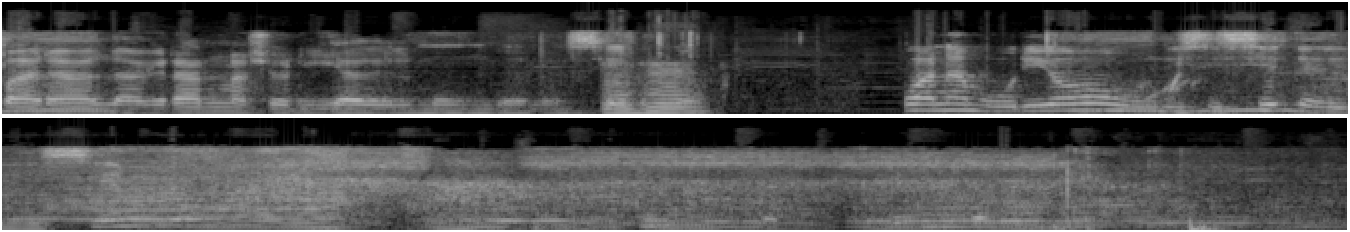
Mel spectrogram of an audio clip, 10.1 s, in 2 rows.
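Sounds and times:
speech: 0:00.0 - 0:02.8, 0:03.4 - 0:09.3
motorcycle passing along a street in a residential neighbourhood: 0:04.8 - 0:10.0.

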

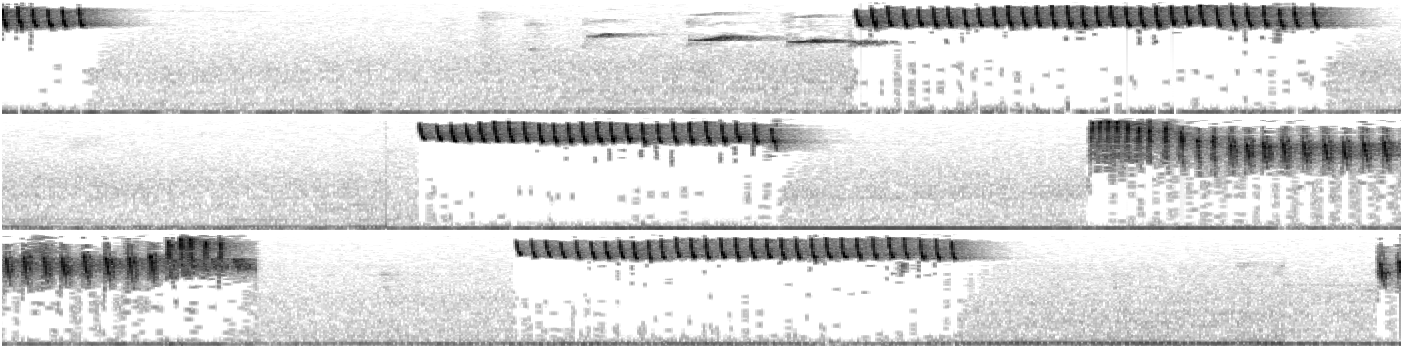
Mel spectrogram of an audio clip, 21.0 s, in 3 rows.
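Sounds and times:
bird trilling: 0:00.0 - 0:00.8, 0:02.5 - 0:06.9, 0:09.1 - 0:11.2, 0:12.4 - 0:15.3, 0:16.6 - 0:19.0.

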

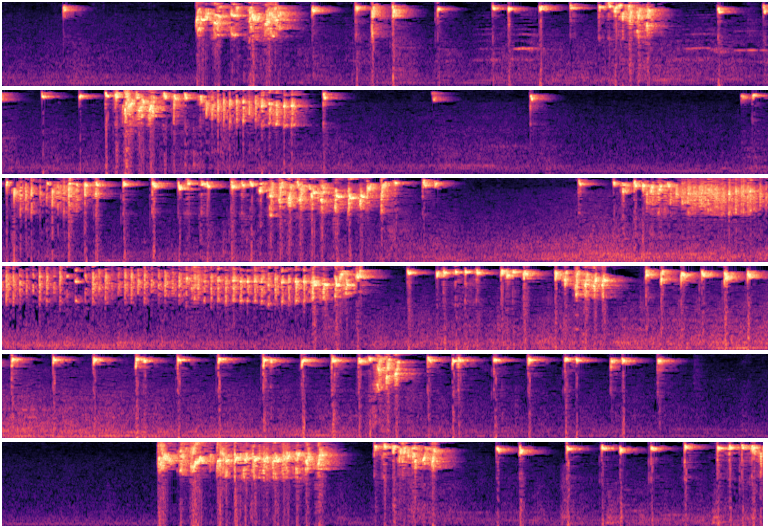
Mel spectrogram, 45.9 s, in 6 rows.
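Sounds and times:
lovebird chattering: 0:02.0 - 0:11.2, 0:15.0 - 0:19.9, 0:21.1 - 0:37.5, 0:39.9 - 0:45.9.

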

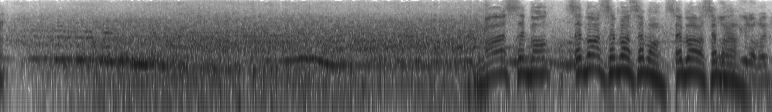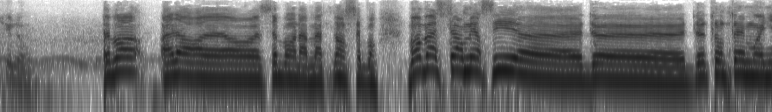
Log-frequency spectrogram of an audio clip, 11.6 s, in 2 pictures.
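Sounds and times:
racing engines running in the paddock: 0:00.0 - 0:06.6
speech: 0:03.8 - 0:11.5.

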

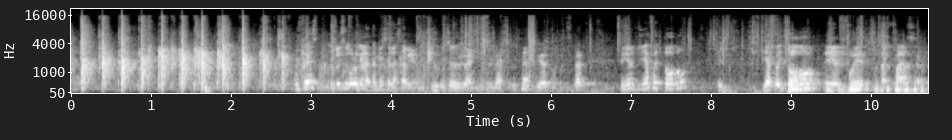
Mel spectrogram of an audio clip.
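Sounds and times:
audience clapping in unison at a comic-book talk: 0:00.0 - 0:03.4
speech: 0:02.8 - 0:10.7.

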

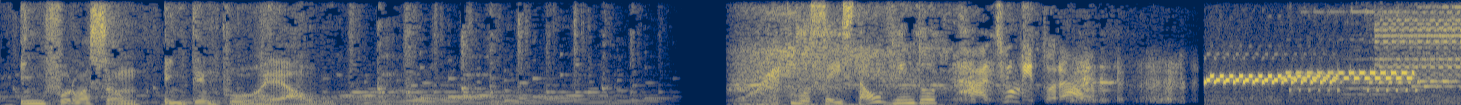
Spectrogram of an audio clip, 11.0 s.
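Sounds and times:
speech: 0:00.2 - 0:03.3, 0:05.9 - 0:08.5
telephone ringing: 0:09.0 - 0:10.9.

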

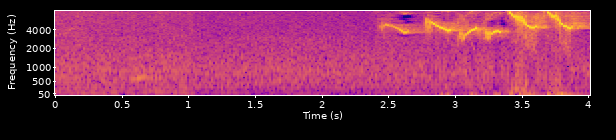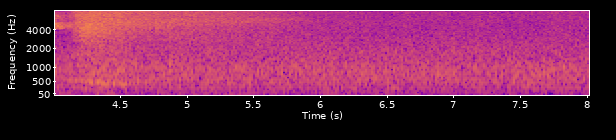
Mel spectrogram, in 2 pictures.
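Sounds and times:
double-collared seedeater whistled song: 0:02.4 - 0:04.2.

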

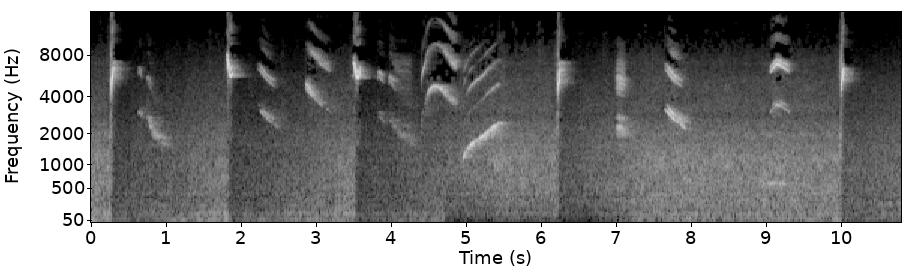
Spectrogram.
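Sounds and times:
Green-winged Saltator whistling song: 0:00.2 - 0:01.2, 0:01.8 - 0:08.1, 0:09.0 - 0:10.3.

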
